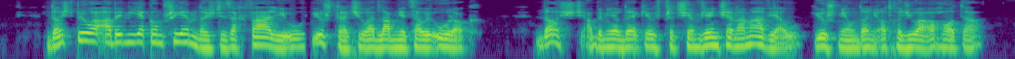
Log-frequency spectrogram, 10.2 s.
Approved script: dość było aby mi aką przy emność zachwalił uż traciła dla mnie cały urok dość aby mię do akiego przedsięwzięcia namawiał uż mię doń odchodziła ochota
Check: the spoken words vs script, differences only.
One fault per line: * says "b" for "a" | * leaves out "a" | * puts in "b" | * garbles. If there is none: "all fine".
all fine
